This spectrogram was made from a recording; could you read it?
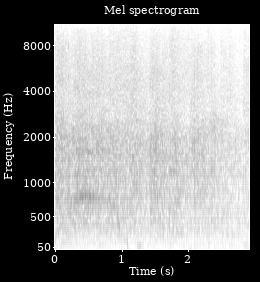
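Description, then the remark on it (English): A church audience, asked to give one clap as praise, claps steadily, a dense, continuous wash of many hands that fills the whole stretch at an even, fairly loud level, with no talking over it. “Okay, give me one clap.”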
